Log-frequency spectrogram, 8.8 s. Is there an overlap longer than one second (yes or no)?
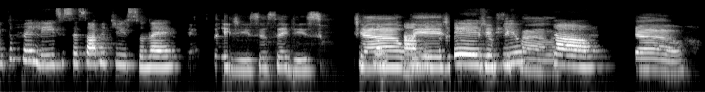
yes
